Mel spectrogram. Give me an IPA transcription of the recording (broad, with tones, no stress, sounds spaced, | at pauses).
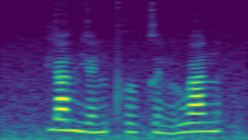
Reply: p j ä˥ n̪ j ɛ˧˥ n pʰ ɤ˧˥ k ə˨˩ n l w a˥ n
